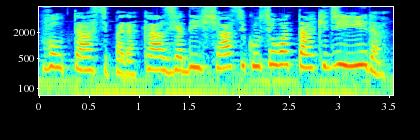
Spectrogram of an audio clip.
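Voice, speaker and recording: A woman's voice: high voice, moderate pace, soft background music, natural voice. A woman voicing a young sister in an audio drama, questioning and emotional. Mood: worried. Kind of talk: radio drama acting.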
